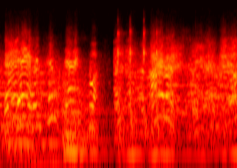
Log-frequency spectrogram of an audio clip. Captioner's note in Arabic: ضربات المطرقة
